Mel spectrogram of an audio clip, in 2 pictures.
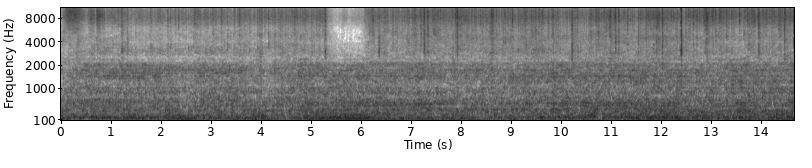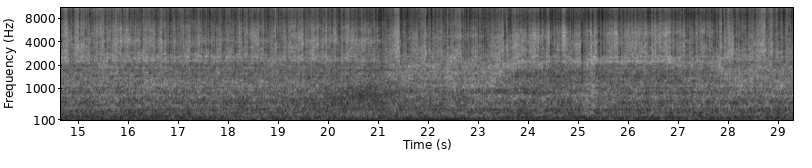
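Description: Ford Mondeo Mk3's 1.8 Duratec HE petrol four-cylinder engine, heard from inside the cabin, pulling under steady acceleration over road and tyre noise. The revs climb to about 3000 rpm, then settle near 2500 rpm after a shift into a higher gear. Through the long gears of a diesel MTX75 five-speed gearbox, the engine turns at low revs for its road speed.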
